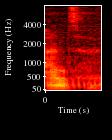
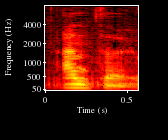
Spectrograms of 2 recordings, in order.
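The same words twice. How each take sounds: First: "anto" with a hard t; AN-toe, no th in "anto"; hard t pronunciation. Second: AN-tho, questioning the th in "antho"; th pronunciation. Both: Shown as a demonstration. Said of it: "is that anth or ant?".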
